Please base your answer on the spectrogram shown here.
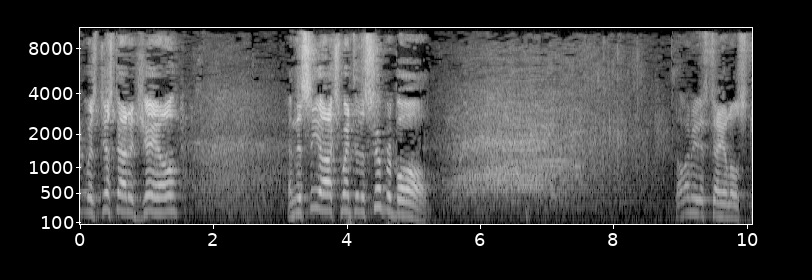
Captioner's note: cheers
